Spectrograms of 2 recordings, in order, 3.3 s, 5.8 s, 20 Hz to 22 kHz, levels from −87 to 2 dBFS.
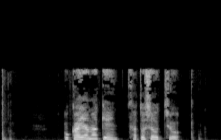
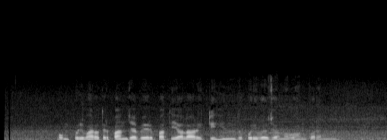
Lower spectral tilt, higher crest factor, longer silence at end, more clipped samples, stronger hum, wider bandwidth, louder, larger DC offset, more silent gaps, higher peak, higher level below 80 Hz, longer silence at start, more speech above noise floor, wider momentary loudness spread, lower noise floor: second, -2 dB/octave vs -8.5 dB/octave; about the same, 20 dB vs 20 dB; first, 0.65 s vs 0 s; neither; neither; first, 12 kHz vs 9 kHz; first, -20 LUFS vs -25 LUFS; neither; neither; about the same, -4 dBFS vs -6 dBFS; about the same, -68 dBFS vs -68 dBFS; second, 0.05 s vs 0.85 s; first, 50 dB vs 26 dB; about the same, 15 LU vs 13 LU; first, -71 dBFS vs -50 dBFS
